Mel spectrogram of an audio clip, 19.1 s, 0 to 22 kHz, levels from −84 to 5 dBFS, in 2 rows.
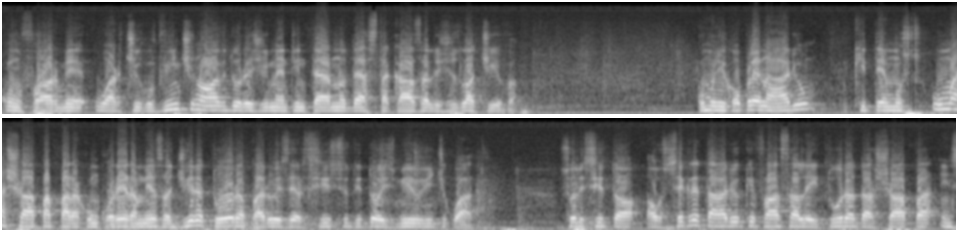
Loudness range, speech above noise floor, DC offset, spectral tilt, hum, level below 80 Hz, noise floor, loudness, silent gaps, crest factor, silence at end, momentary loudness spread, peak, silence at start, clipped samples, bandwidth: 5 LU; 23 dB; under 0.1%; -6 dB/octave; none; -26 dBFS; -31 dBFS; -8 LUFS; none; 8 dB; 0 s; 7 LU; 0 dBFS; 0 s; 3%; 19.5 kHz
